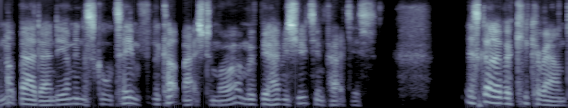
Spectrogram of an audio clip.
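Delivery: ordinary delivery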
